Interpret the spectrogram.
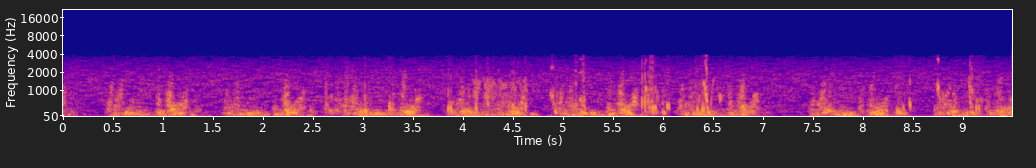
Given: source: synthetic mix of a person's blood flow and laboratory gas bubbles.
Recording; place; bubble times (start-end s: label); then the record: Doppler ultrasound of blood flow; precordium
2.61-2.90 s: bubbles
2.94-3.11 s: bubbles
3.22-3.33 s: bubbles
3.82-3.92 s: bubbles
4.08-4.66 s: bubbles
4.87-4.98 s: bubbles
5.07-5.26 s: bubbles
5.76-6.10 s: bubbles
6.30-6.63 s: bubbles
8.31-8.51 s: bubbles
8.71-8.84 s: bubbles
9.04-9.25 s: bubbles
From the record:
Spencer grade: 2 (many but less than half of the cardiac periods contain bubble signals, singularly or in groups); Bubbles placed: only in the low amplitude regions of the cardiac cycle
